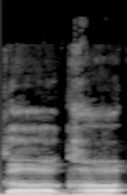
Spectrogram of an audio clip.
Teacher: सघोष यानी कंपन। दोस्तों गले में कंपन होता है यानी कौन-सी ध्वनियों को उच्चारण करने में जो गला मेरा होता है या आपका गला है उसमें कंपन देखने के लिए मिलता है।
